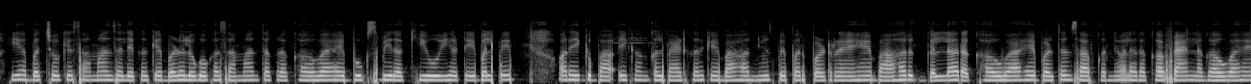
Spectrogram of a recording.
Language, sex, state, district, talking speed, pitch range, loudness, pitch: Hindi, female, Chhattisgarh, Kabirdham, 235 wpm, 195-205 Hz, -19 LUFS, 200 Hz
